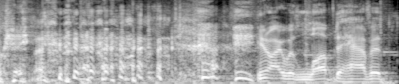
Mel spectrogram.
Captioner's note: laughter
